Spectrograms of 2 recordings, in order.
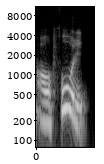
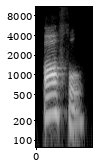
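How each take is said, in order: First: The stress is on the second syllable. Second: The stress is on the first syllable. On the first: The speaker calls it wrong. "Porque no decimos awful" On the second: The speaker calls it right. "on the first one"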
